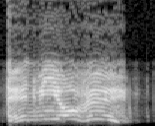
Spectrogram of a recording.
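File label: French enemy detected mood low; War Thunder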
